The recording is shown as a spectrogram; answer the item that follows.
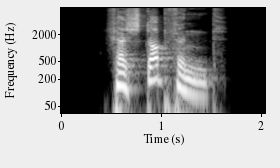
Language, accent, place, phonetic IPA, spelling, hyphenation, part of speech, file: German, Germany, Berlin, [fɛɐ̯ˈʃtɔpfənt], verstopfend, ver‧sto‧pfend, verb, De-verstopfend.ogg
- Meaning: present participle of verstopfen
